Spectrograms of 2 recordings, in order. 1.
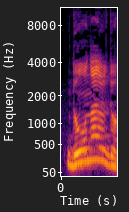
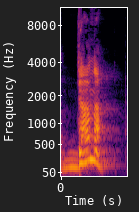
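四つの音節で、do-na-ru-do と言います。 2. dana のように聞こえます。l も d もありません。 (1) "ドじゃない" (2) "エルディーは聞こえない"

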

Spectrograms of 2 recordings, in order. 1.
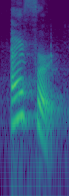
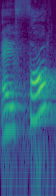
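Giọng đi xuống suốt từ. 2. Giọng giữ bằng phẳng suốt từ. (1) "cái intonation của từ nó đi xuống" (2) "thay vì đọc là effort nhớ không?"

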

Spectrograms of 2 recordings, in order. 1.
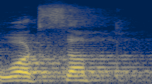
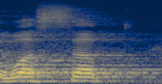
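दोनों शब्द पूरे और साफ़ बोले जाते हैं। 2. शब्दों को छोटा करके जल्दी से बोला जाता है। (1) "पूरा करेक्ट जो है वो बोल सकते हैं" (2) "शॉर्ट में"

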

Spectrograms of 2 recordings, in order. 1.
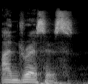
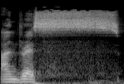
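Una vocal separa los dos sonidos de s. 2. No hay vocal que separe los dos sonidos de s. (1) "hay que insertarle un sonido vocálico entre las dos" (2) "no se puede decir Andrés"

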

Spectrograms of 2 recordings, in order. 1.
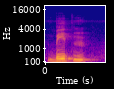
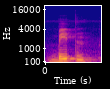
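La última sílaba es solo una n silábica. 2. La última sílaba es solo una n silábica.

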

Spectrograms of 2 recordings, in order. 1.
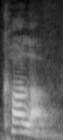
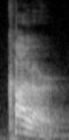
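Se dice con acento británico. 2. Se dice con acento americano. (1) "Británico" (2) "la pronunciación americano"

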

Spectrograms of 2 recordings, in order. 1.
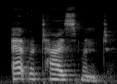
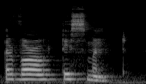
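Trọng âm rơi vào âm tiết thứ ba. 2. Trọng âm rơi vào âm tiết thứ hai. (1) "Và đây là nhấn vào ties" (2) "nhấn vào ver này"

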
